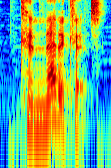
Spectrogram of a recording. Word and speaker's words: Connecticut: „connect” /kəˈnekt/, a tymczasem nie wymawia się tej drugiej litery „c”, a więc Connecticut /kəˈnet̬ɪkət/.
